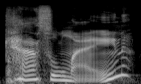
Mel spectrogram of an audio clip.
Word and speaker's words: Castlemaine: Triana has messaged us through, and it says, regarding Victoria's Castlemaine, I promise you it rhymes with hassle pain, not parcel pain, and the locals will tell you if you say it wrong. So it is Castlemaine.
